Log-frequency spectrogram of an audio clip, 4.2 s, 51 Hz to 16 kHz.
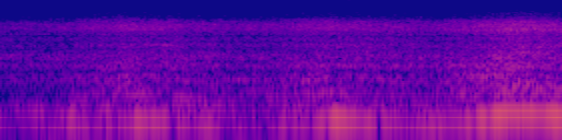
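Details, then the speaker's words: Kia Picanto with about 2-second throttle delay, after brittle heat-damaged hoses and wire harnesses sprayed with WD-40, revved at idle: now responsive. Engine note climbs promptly and settles back without hesitation; normal throttle response. "So responsive na siya. Hindi kagaya nung dati 2 seconds bago mag-response."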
